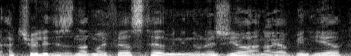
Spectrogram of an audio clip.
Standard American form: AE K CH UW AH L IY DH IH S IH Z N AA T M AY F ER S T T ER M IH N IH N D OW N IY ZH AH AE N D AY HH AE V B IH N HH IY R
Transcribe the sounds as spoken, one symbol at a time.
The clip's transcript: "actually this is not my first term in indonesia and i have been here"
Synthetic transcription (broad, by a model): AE K CH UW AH L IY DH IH S IH Z N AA T M AY F ER S T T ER M IH N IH N D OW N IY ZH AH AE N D AY HH AE V B IH N HH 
